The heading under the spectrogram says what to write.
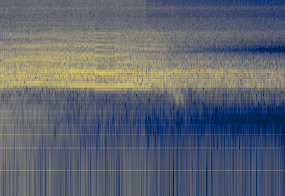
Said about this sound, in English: She noticed a chain attached to one of its deer-like hooves and let out a high-pitched scream.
